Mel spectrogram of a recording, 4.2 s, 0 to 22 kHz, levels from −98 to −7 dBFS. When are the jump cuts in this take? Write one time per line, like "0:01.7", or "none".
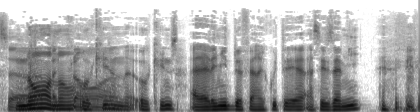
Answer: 0:01.7
0:03.0

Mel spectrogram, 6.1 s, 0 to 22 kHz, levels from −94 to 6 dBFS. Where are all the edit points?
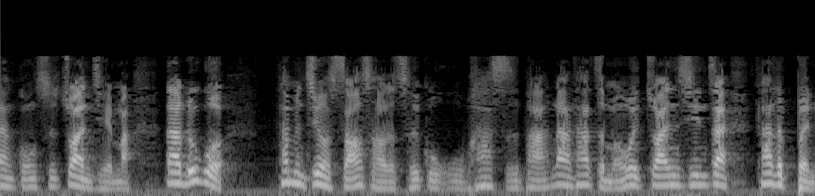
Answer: none

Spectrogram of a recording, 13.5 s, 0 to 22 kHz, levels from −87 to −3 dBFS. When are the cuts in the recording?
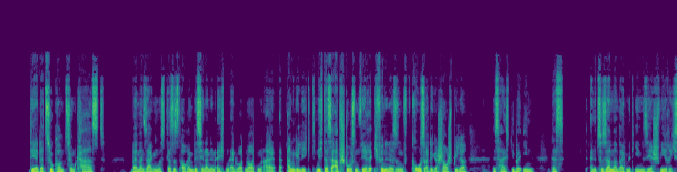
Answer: none

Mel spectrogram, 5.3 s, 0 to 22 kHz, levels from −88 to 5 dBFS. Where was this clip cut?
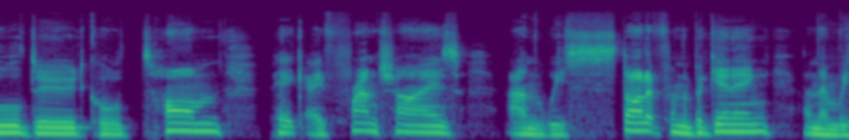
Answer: none

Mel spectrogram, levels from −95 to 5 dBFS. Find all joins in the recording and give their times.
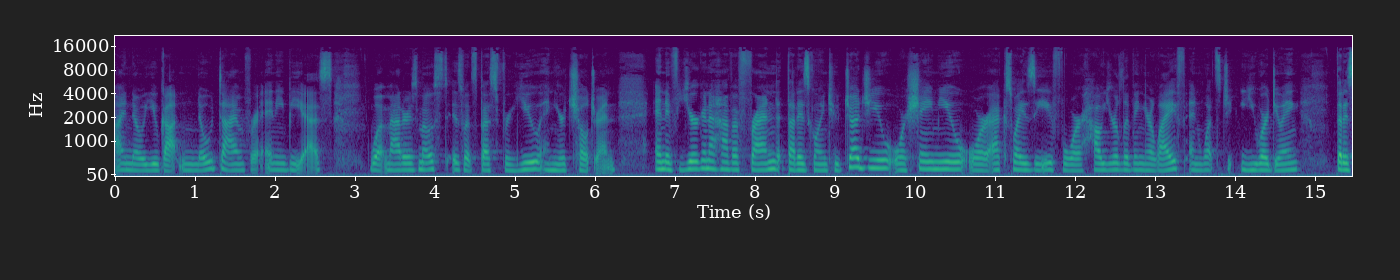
none

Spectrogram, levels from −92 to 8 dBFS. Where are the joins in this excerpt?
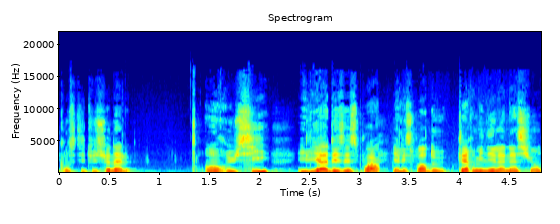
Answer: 0:03.2

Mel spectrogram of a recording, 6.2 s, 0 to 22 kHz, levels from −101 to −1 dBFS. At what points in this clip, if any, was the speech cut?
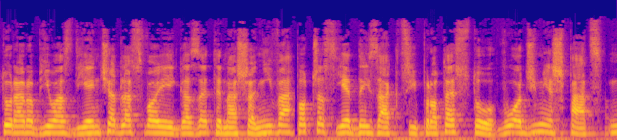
0:05.0

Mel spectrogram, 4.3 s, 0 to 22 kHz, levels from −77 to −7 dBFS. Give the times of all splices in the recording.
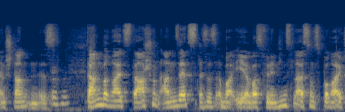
0:01.1
0:02.5

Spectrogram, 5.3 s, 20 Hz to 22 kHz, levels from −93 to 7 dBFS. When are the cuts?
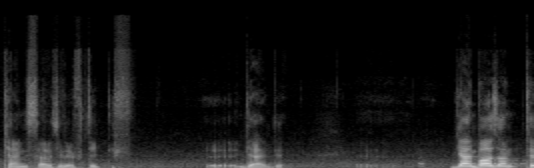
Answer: none

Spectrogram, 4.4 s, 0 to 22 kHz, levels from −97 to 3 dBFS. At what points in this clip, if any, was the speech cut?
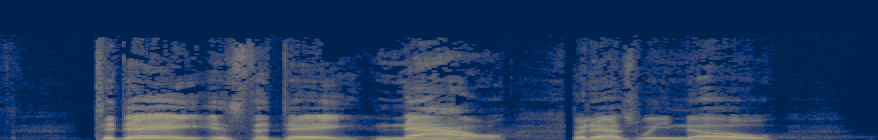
0:02.8

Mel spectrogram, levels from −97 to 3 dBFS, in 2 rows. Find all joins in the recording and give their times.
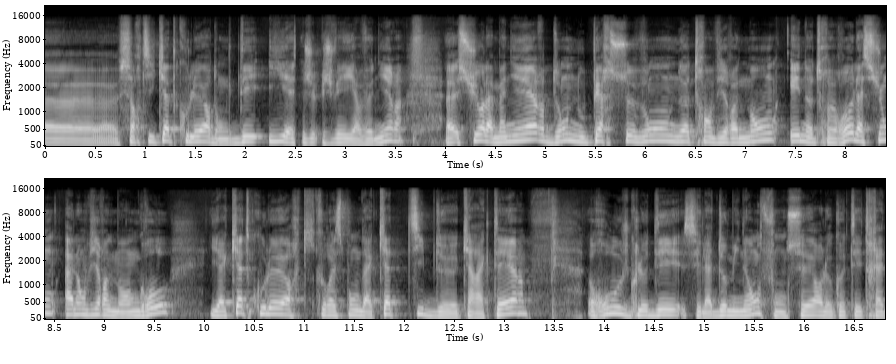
0:02.5
0:14.3
0:15.6

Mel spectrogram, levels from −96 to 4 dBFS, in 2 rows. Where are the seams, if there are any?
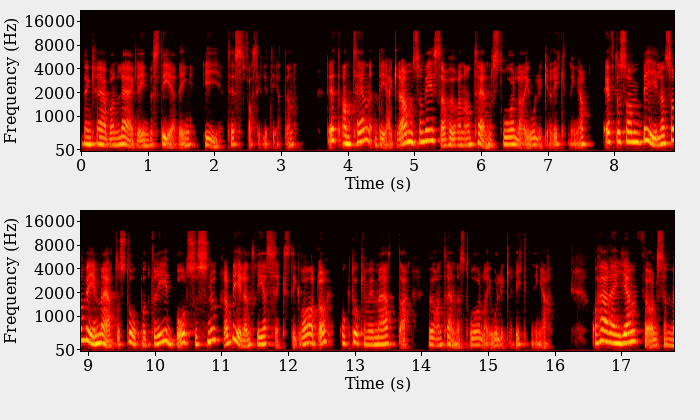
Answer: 0:03.5
0:07.7

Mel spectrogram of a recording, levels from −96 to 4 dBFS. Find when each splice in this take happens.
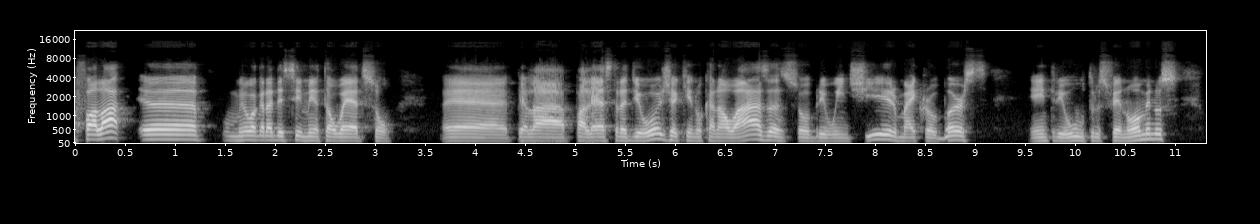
0:01.4

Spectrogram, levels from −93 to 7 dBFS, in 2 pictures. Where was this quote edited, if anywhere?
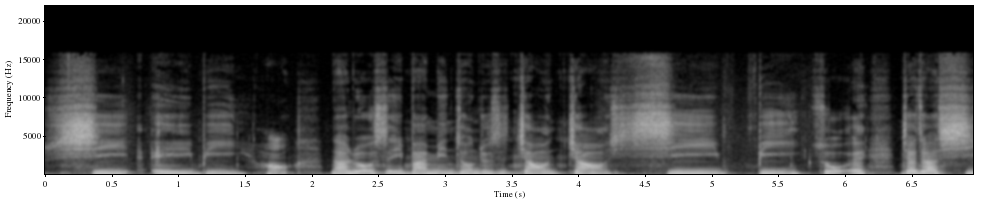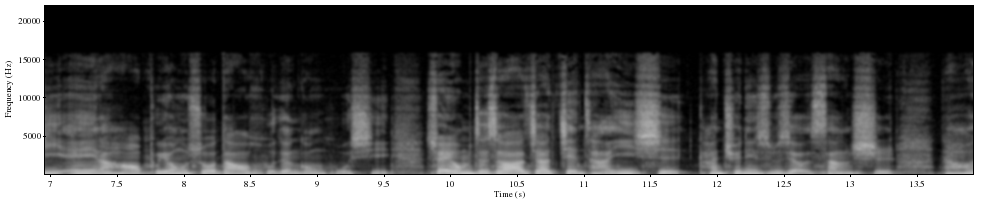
0:05.7

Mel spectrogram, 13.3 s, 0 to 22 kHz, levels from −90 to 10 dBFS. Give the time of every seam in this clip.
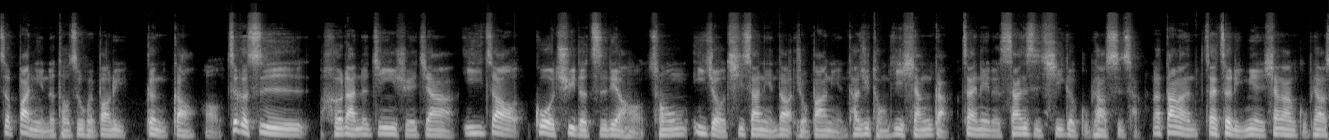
0:08.0

